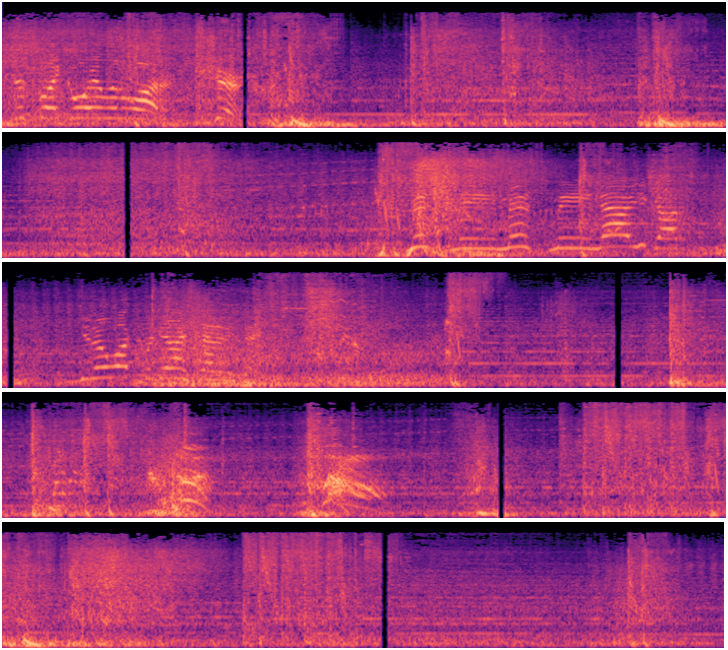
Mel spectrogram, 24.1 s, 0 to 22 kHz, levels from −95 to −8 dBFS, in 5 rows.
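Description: The audio has a gap at a join of encoded pieces every 4 s, at 1.6, 5.63, 9.68, 13.73, 17.78 and 21.83 s: 38 ms first, then 49 ms. Separately encoded chunks kept their untrimmed encoder delay and padding.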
